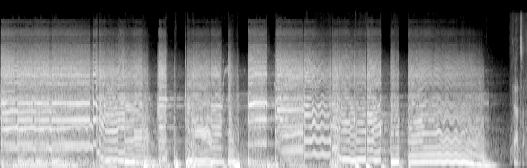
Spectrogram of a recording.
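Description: Electric guitar, a Gibson Les Paul played through a Blackstar St. James valve amp, playing lead lines. It holds sustained notes with bends and wide vibrato, and near the end a held note slides down and cuts off.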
